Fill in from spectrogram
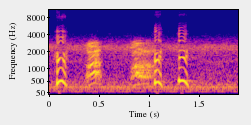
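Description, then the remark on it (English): A small dog yaps through the thin, tinny speakers of a Ford car radio: three sharp, high barks spread over two seconds, with softer whining yips between them over a faint hiss, and no talking. “And you hear the radio click on and the tuner start moving around the frequency range and all of a sudden it hits and the static lessens and you hear out of the tinny speakers of this model Ford barks.”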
